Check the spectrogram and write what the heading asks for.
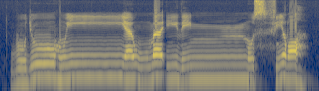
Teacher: وجوہ ہاں پر تنوین ہے, آگے یا ہے, ملائیں گے تو یہاں غنہ بھی کیا جائے گا. یومئذ ذال ہے, نرمی سے پڑھی جائے گی, اور میم پر آگے غنہ بھی کیا جائے گا.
